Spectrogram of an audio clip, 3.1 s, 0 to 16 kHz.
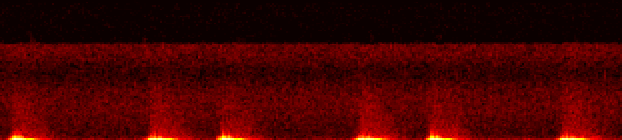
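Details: Physiologic split S2 heard on cardiac auscultation during a physical assessment demonstration; the patient is breathing normally.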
